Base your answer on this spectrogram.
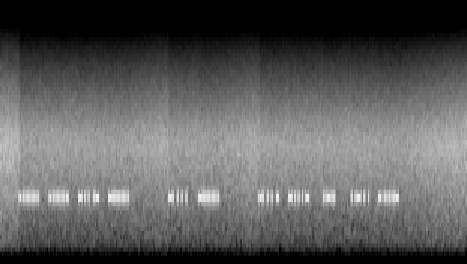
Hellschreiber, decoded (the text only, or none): COME LE UNITA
